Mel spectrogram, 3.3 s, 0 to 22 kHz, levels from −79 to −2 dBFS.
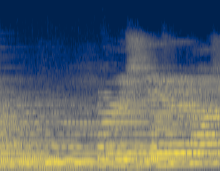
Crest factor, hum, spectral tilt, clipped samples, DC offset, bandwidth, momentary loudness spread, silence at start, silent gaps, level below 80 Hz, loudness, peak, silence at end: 12 dB; none; -6.5 dB/octave; under 0.1%; under 0.1%; 10 kHz; 4 LU; 0 s; none; -38 dBFS; -13 LUFS; 0 dBFS; 0 s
